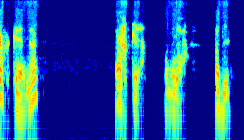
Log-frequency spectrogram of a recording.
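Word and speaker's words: ἀρχή: O arqué ou arché? Arché o eh na verdade se pronuncia arqué, né?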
